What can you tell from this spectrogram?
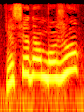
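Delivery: bigger, brighter hello. Acted. Repeats greeting to wake passengers.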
